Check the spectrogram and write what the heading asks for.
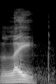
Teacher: Old English velar fricatives, voiceless and voiced, are dropped, or they are no longer used in modern English.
